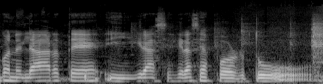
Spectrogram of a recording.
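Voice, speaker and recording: With music in the background, a woman talks at a very slow pace in a fairly low pitch with ordinary pitch variation. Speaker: radio host and sommelier. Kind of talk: radio talk show. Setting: radio studio.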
